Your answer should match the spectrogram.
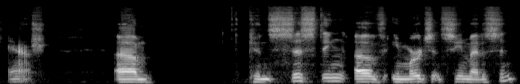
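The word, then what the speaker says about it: CSH: the medical portion of the C S H pronounced like cash.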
